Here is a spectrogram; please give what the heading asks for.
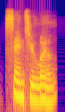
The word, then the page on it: sensual: Indian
